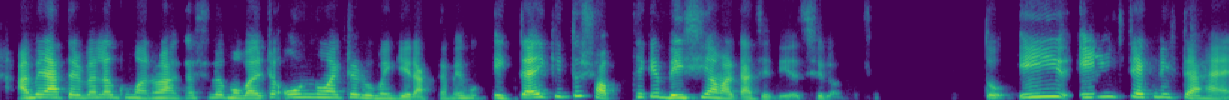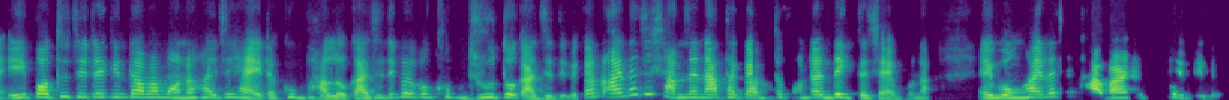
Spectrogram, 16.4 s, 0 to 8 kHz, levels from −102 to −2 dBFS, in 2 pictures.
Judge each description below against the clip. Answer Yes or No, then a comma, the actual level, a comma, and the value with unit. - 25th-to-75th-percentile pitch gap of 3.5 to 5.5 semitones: Yes, average, 4.3 semitones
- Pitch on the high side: Yes, high, 230 Hz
